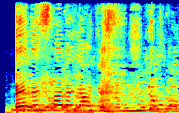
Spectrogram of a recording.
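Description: Speech: a woman talking over other voices, beginning just after a brief dropout at an edit.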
